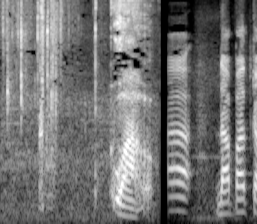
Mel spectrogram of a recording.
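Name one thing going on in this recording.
A young man cries out loudly.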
